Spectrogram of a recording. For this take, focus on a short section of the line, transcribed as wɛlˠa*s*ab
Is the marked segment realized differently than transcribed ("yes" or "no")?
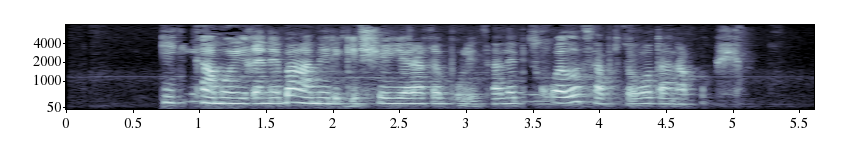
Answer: no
